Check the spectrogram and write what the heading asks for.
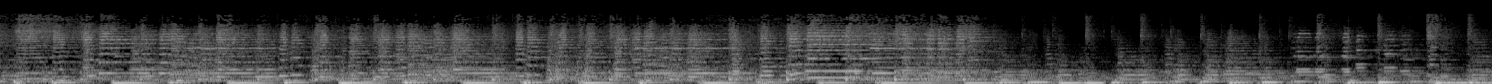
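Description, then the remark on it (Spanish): A lively classic Hollywood musical theme from the film Un día en Nueva York plays loud and full, with brassy orchestral swing over a steady pulsing bass line; the arrangement thins slightly near the end, and nobody speaks. “Vamos a pasar un día en Nueva York, que de hecho es el tema que está flotando.”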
